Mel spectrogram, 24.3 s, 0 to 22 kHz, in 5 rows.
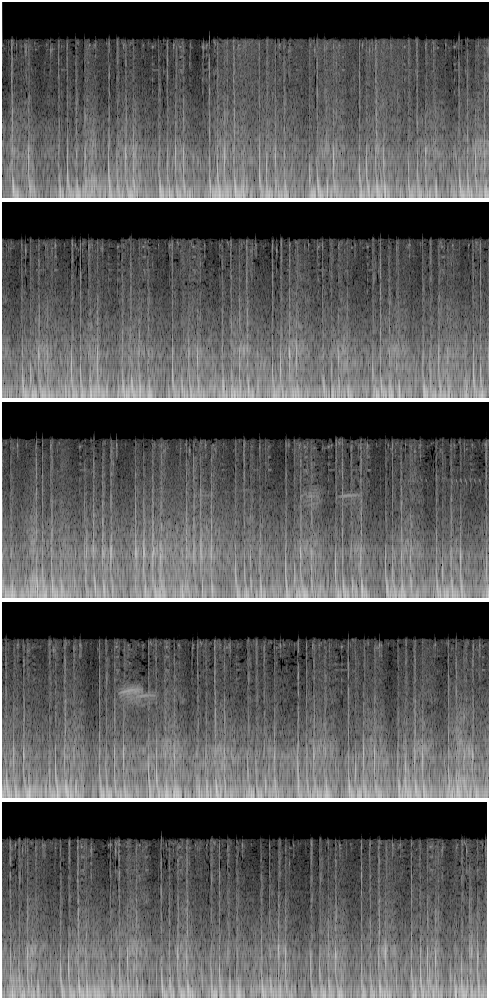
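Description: Horse hooves galloping steadily in The Witcher 3, a fast, unbroken rhythmic clatter that stays loud and close throughout with no pauses.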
